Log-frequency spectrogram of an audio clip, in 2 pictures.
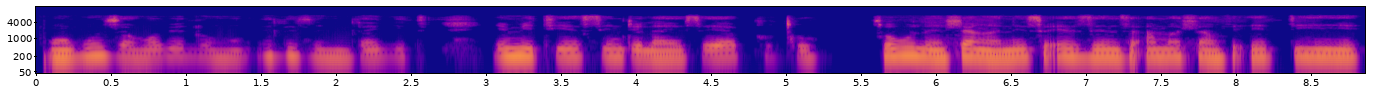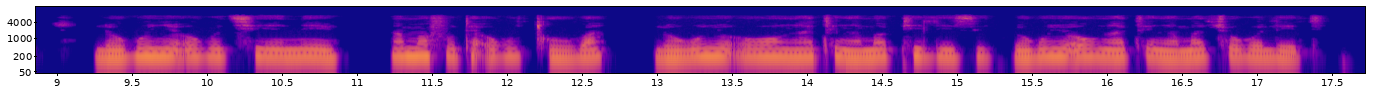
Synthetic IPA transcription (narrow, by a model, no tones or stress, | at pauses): ŋoɣuzwaɣɔβɛluŋuilizwenilaɣiːtʰi̥ː | mitʰijesintʼulajɛsɛjapʰuǀua | soɣulɛnɬaŋanisɔ̰ʔɛzɛnd͡zʱa̰ʔamaɬaɱvuʔetʼijɛ | loɣuɲɛʔoɣut͡ʃʼijɛnɛjɔ | amafutʰa̰ʔoɣuɡ͡ǀʱuβa | loɣuɲɛ̰ʔɔɣuŋatʰɛŋamapʰilisiloɣuɲɛoɣuŋatʰɛŋamat͡ʃʼɔɣɔleːtʰi̥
